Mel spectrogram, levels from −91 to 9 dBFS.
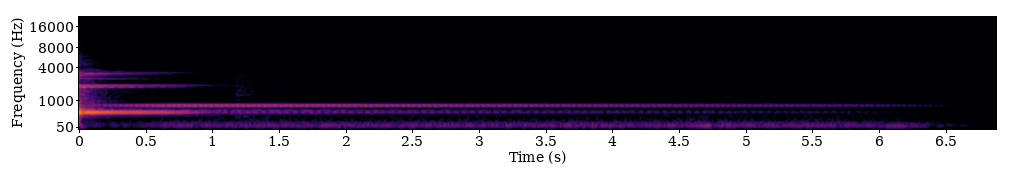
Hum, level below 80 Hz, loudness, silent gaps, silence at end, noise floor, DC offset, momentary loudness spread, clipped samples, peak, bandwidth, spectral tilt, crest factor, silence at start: none; -82 dBFS; -38 LUFS; none; 4.55 s; -77 dBFS; under 0.1%; 25 LU; under 0.1%; -8 dBFS; 4.8 kHz; -4.5 dB/octave; 32 dB; 0 s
